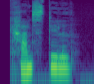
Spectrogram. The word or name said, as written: kransstillet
